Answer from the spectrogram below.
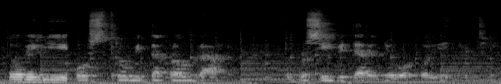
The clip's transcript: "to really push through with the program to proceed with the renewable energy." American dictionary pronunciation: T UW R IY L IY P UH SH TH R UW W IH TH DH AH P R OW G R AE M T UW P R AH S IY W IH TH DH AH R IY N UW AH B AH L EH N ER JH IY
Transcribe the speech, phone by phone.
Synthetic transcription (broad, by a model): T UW R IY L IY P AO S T R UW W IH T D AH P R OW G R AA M T UW P R AH S IY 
